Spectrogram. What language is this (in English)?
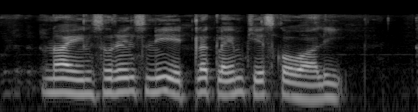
Telugu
